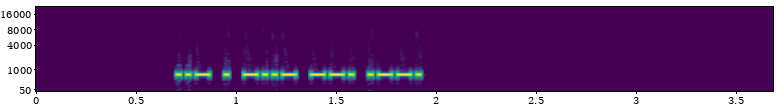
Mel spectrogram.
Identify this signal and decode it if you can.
Morse code, heard as a keyed tone, about 48 wpm, 700 Hz. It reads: UEXGP
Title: Code Groups - 5 Letters - 50wpm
